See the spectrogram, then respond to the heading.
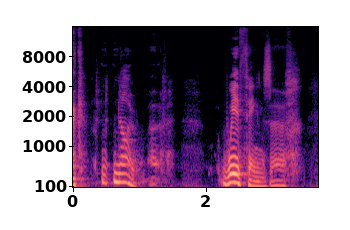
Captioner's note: stammers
